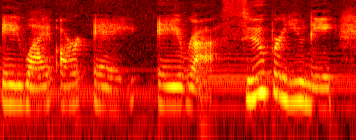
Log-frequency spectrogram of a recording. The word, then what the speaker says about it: Ayra: I have Ayra, spelled A-Y-R-A, Ayra, super unique.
